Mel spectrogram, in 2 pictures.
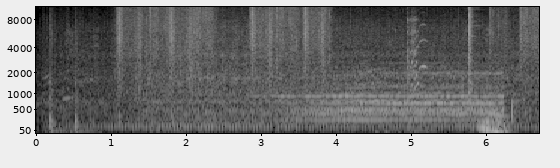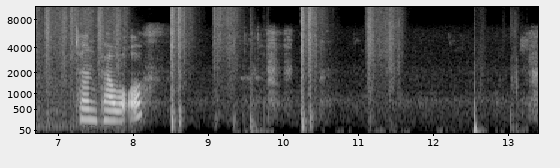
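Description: Footsteps patter across grass and pavement.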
